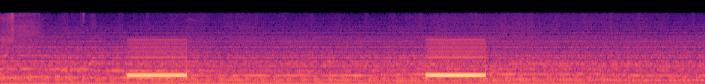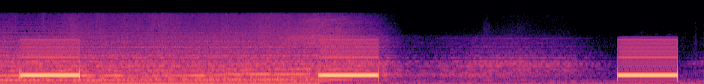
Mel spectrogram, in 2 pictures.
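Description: Ringing tones sound while a telephone call is placed. Five evenly spaced tones, each about a second long, repeat every few seconds. Faint background music plays under the first four and stops before the last.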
